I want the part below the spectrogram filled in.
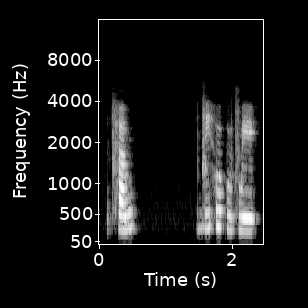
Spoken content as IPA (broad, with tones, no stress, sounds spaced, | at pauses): t͡sʰ a˨˦ w | d͡z i˧ h o˥˧ k u˨˩ t͡s w e˨˩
